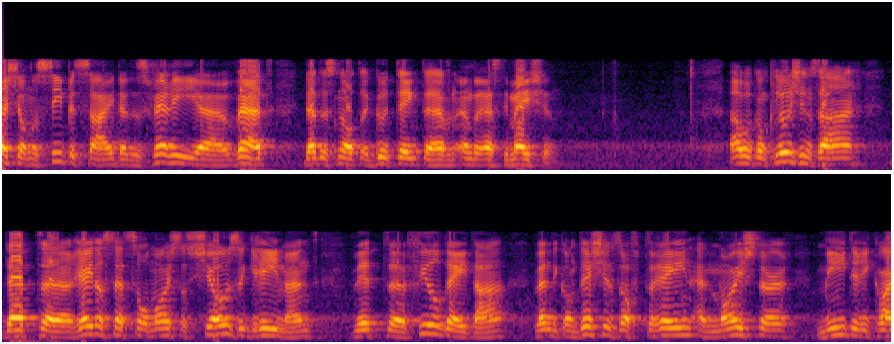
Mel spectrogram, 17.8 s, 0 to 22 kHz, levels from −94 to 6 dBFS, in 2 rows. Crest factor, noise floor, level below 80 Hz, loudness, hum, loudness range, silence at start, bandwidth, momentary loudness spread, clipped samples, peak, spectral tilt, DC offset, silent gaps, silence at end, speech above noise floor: 12 dB; -55 dBFS; -62 dBFS; -16 LUFS; none; 5 LU; 0 s; 5.4 kHz; 10 LU; under 0.1%; -4 dBFS; -5 dB/octave; under 0.1%; none; 0 s; 39 dB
